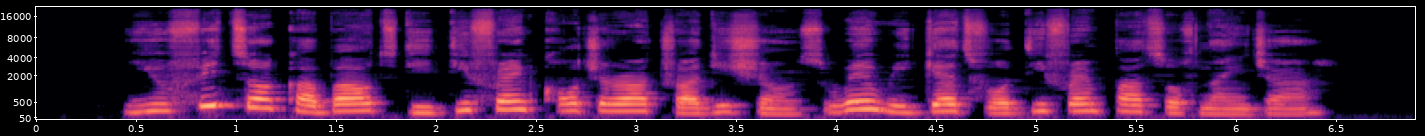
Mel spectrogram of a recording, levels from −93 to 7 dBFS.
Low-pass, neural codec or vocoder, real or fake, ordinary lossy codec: 19.8 kHz; none; real; none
